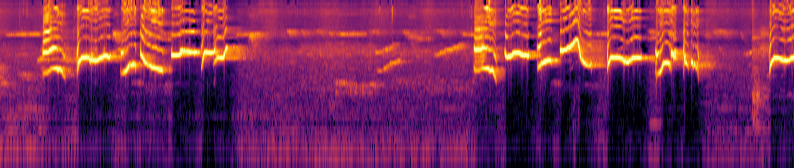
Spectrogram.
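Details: Oriental magpie-robin (kacer) in 'ngeplong' song, used as a lure to make other magpie-robins aggressive: two loud bursts of fast, wavering whistles and abrupt chirps about five seconds apart, with a quiet humming gap between.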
